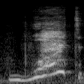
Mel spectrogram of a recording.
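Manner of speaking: high, loud retold scream; screamed what. Brother hearing the news, a retold shocked scream. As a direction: shout it in shock, half-played. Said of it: "screamed it".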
